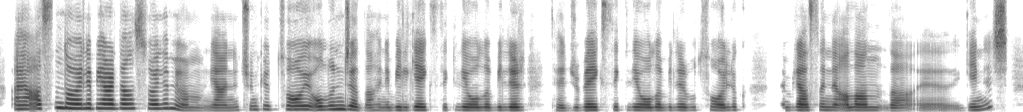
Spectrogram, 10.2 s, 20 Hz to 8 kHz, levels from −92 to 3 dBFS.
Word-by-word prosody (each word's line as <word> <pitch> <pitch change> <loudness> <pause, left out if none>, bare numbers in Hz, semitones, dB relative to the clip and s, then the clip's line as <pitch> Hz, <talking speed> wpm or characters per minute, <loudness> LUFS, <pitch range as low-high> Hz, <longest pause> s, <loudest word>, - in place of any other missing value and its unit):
Eee, 270 0 +2
aslında 315 +3 +4
öyle 310 0 +4
bir 320 - -1
yerden 310 0 +6
söylemiyorum. 300 - -2
Yani, 185 +1 -3
çünkü 235 +2 -9
toy 245 -1 +2
olunca 235 -2 +1
da, 185 - -7
hani, 190 0 -11
bilgi 205 0 -1
eksikliği 200 0 -1
olabilir, 195 0 0 0.2
tecrübe 190 +2 -3
eksikliği 200 0 -3
olabilir. 195 0 -3
Bu 195 - -15
toyluk, 200 0 -5 0.4
eee, 190 - -15
biraz, 195 0 +4
hani, 200 -2 -3
alan 195 0 0
da, 175 0 -5
eee, 90 0 -13
geniş. 205 - -2
200 Hz, 160 wpm, -25 LUFS, 195-245 Hz, 0.4 s, yerden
